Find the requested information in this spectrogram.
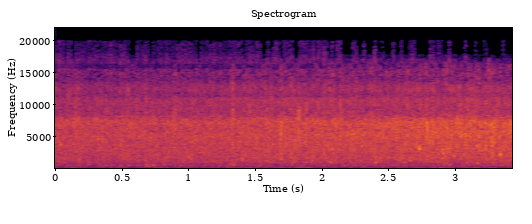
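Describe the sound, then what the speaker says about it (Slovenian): A small forest brook with a miniature waterfall, steady soft rushing and trickling water, continuous and even throughout with no voices. "tukaj pa en tak prelep potoček z miniaturnim slapom"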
